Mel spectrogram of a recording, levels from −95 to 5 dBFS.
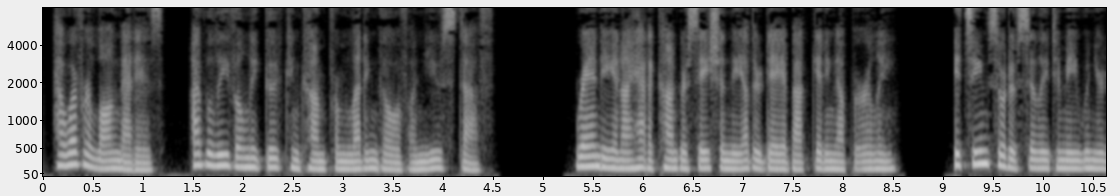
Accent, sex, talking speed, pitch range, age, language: American, female, 215 wpm, 130-165 Hz, 50-69, English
